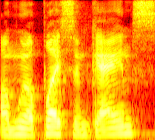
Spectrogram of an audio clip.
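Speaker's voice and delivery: put-on New York Italian accent. Imagining someone called Red Cannoli introducing a gaming session: Red Cannoli New York Italian accent. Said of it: "like that like really New York accent".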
